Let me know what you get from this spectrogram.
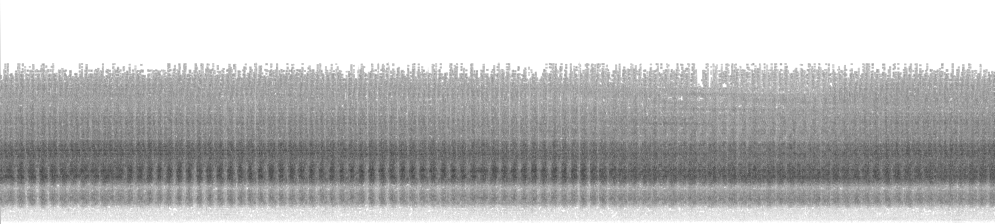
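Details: Long unbroken cicada buzz, sharp and high, its throbbing pulse very regular at first and smoothing into a near-steady drone later on.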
